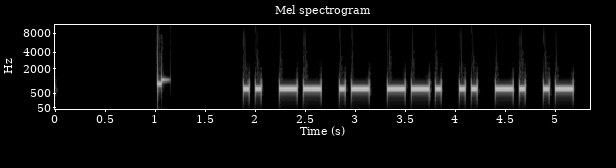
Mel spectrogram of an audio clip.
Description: Morse code, heard as a keyed tone, about 20 wpm, 700 Hz. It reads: IMAGINA
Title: Sentences from Top 1300 Words - New Word Drill Alt - 20wpm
